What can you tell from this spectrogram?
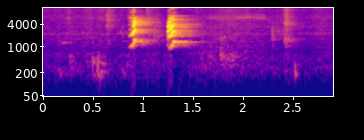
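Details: Boston Terrier puppies aged nine weeks meeting a toy; two quick high-pitched yapping barks in close succession, with soft shuffling and a faint short yip afterward.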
